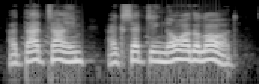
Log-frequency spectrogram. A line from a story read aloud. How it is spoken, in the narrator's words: Sita cried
